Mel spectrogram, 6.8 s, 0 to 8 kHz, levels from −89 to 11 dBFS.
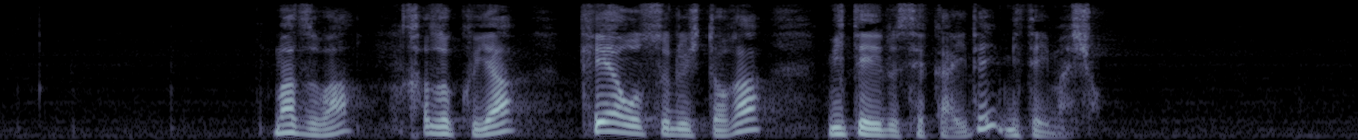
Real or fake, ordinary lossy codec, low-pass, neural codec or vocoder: fake; none; 7.2 kHz; vocoder, 44.1 kHz, 80 mel bands, Vocos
